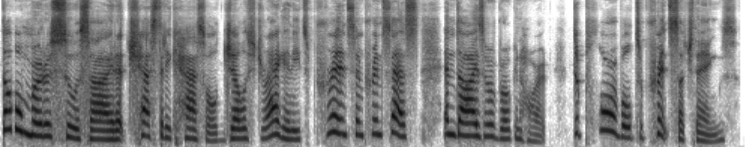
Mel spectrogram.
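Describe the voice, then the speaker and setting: A woman plays a shrewd fairy godmother in a comedy script reading. Her voice is fairly high and swoops expressively, stern and theatrical with a cool threat beneath it. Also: sing-song, unhurried, fairly bright tone, no room sound, exaggerated voice. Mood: disapproving. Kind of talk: comedic screenplay table read.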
